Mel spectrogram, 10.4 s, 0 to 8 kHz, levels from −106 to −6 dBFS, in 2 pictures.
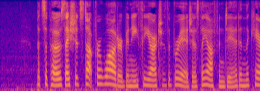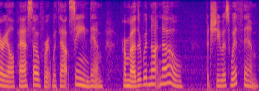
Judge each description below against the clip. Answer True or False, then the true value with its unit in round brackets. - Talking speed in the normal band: False (210 wpm)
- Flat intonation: False (3.8 semitones)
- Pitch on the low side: False (190 Hz)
